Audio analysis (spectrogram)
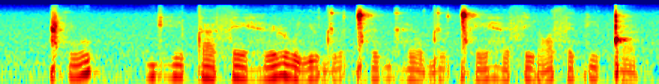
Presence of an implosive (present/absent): absent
